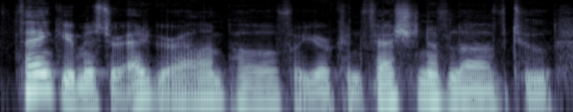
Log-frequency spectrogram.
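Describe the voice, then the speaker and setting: A man hosts a radio theatre show in a mellow, lively voice that moves freely up and down. He rambles playfully between chat and readings with a theatrical touch. The sound is close and dry. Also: mid-range voice, quick pace, gravelly, no echo. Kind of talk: live chatty hosting with readings aloud.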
